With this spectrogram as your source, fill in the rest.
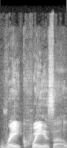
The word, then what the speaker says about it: Rayquaza: I mean, I know they confirmed that um Rayquaza is pronounced Rayquaza, like quazar, and I'm like, I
